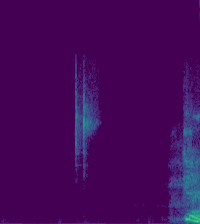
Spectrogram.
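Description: A short, sharp double click of a computer mouse a little under a second in, amid otherwise dead silence; a woman starts speaking near the end.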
